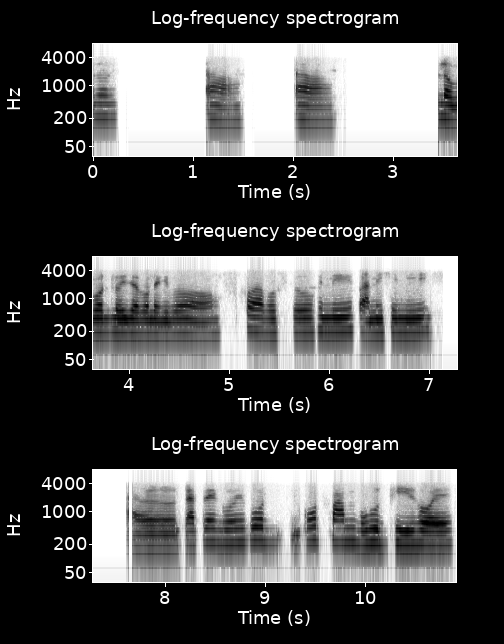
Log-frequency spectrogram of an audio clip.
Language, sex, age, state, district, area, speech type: Assamese, female, 18-30, Assam, Goalpara, rural, conversation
